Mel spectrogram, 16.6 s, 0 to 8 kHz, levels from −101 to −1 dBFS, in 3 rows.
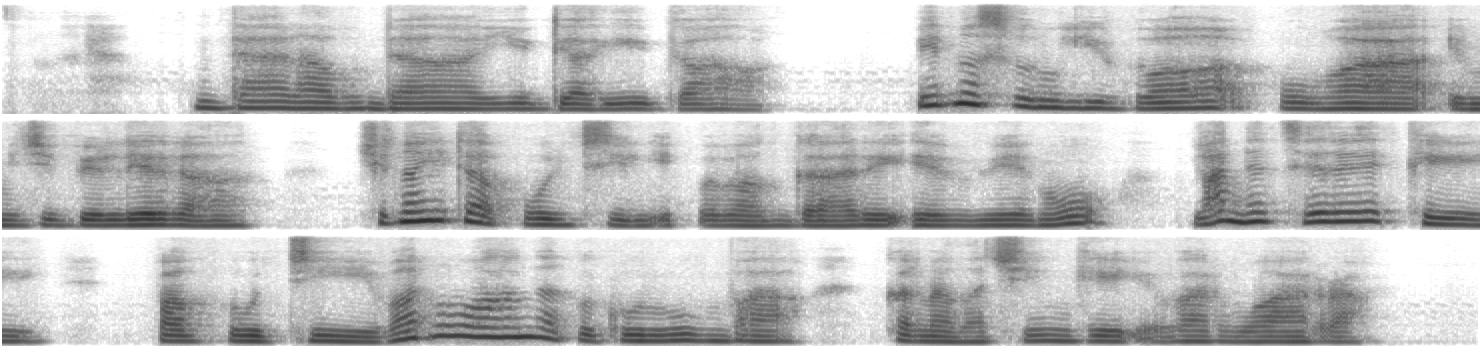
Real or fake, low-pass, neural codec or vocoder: fake; 7.2 kHz; codec, 16 kHz in and 24 kHz out, 0.6 kbps, FocalCodec, streaming, 2048 codes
